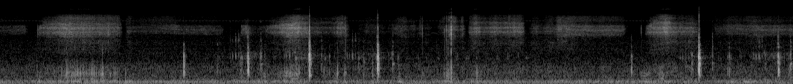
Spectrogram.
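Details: Female bulldog puppy Einstein sleeping and snoring; breathy, whistling snores in an irregular rhythm, interrupted by small clicks and snorts, with a low indoor hum.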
